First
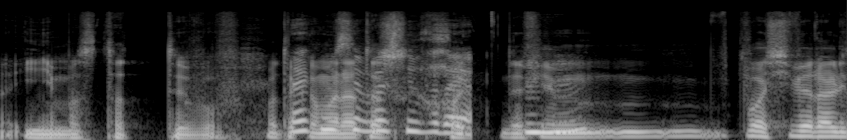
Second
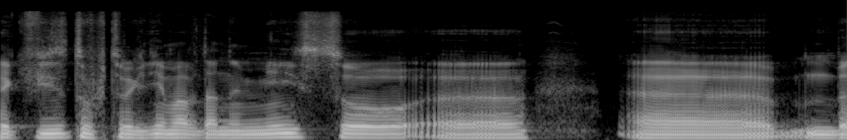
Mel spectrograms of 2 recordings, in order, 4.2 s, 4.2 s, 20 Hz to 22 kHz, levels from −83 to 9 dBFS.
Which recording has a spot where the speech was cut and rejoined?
first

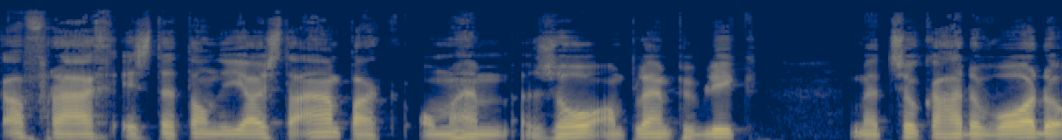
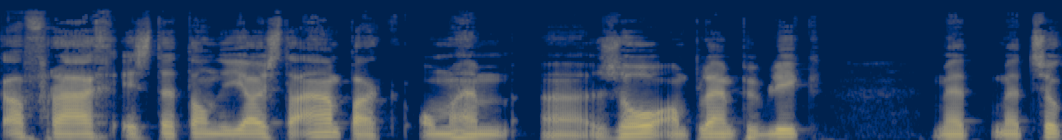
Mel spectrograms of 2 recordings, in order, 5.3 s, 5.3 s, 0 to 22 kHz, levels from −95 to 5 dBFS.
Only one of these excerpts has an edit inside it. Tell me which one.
first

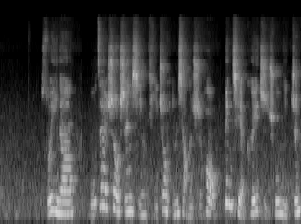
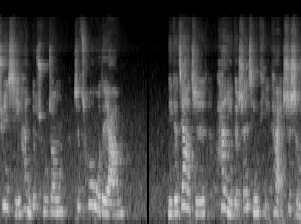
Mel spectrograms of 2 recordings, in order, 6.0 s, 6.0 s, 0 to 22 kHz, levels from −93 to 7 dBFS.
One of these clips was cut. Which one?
first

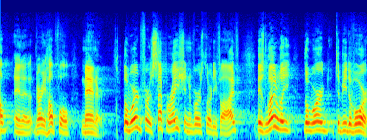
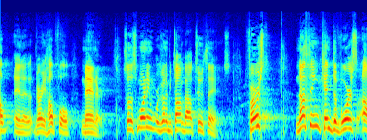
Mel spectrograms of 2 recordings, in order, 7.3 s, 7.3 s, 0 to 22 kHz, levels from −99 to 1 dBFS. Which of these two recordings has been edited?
first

